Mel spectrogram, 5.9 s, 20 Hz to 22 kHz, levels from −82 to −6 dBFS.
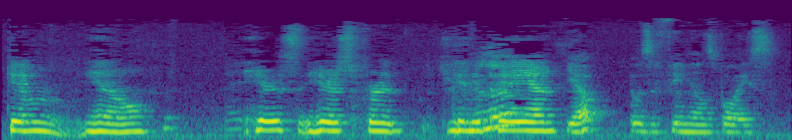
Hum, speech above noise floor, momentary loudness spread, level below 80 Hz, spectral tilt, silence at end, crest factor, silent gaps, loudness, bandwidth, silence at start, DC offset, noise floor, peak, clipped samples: none; 22 dB; 13 LU; -50 dBFS; -6.5 dB/octave; 0.15 s; 16 dB; none; -18 LUFS; 14 kHz; 0.05 s; under 0.1%; -39 dBFS; -2 dBFS; under 0.1%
